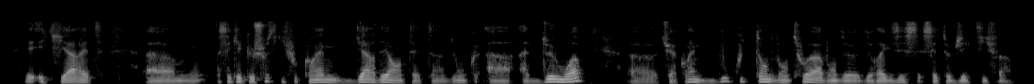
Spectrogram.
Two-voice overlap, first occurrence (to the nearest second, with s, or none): none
